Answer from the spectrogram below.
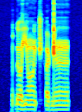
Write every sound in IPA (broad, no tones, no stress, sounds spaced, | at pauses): ɗ ɔ j ɔ̃ t͡ʃʼ ɔ ɖ ə̃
